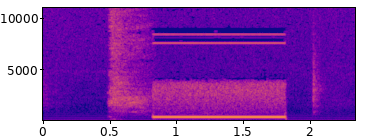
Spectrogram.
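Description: Ringback tone of an outgoing telephone call, a single steady, moderately loud tone lasting about a second, preceded by a brief burst of line noise and followed by near silence.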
